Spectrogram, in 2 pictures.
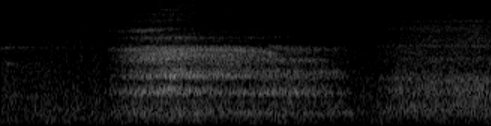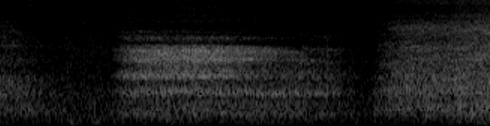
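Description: A person breathing deliberately and audibly in a paced breathing exercise: four long, airy breaths, each a second or two, alternating louder and softer like exhale and inhale.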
